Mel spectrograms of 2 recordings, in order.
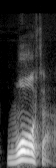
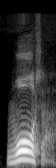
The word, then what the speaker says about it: water: what i've got here the stressed syllable is war water water water that syllable is louder it's higher in pitch and it lasts for longer water water any stressed syllable usually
